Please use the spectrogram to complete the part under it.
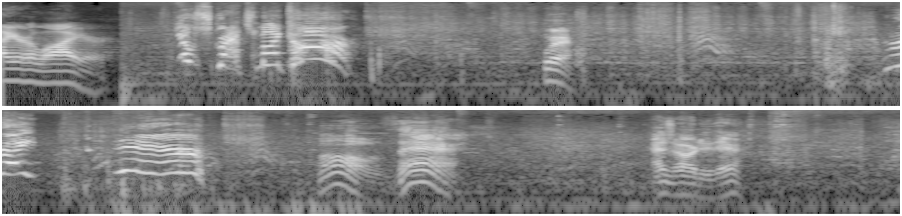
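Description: A man talks and shouts with loud, animated expression.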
